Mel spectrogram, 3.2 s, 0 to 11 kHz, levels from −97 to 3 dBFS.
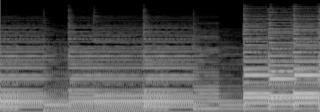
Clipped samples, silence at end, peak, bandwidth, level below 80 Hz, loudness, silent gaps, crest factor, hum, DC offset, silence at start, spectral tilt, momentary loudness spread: under 0.1%; 0 s; -12 dBFS; 8.8 kHz; -48 dBFS; -29 LUFS; none; 16 dB; none; 0.3%; 0 s; -7.5 dB/octave; 10 LU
